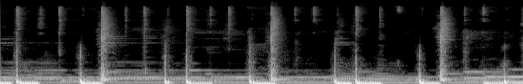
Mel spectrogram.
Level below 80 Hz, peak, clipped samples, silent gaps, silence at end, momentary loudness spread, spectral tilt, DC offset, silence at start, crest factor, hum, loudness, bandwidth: -14 dBFS; 0 dBFS; under 0.1%; none; 0 s; 11 LU; -6.5 dB/octave; under 0.1%; 0 s; 12 dB; none; -15 LUFS; 16.5 kHz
